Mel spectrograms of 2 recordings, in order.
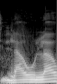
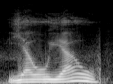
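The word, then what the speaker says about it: Llaollao: Kung yung basa niyo diyan is lawlaw or ilaw-ilaw, pwes parehas tayo ng binabasa. Pero hindi pala ganun ang tamang pagbigkas at pagbasa ng kanilang pangalan. Ang tamang pagbasa daw dito is yawyw.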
